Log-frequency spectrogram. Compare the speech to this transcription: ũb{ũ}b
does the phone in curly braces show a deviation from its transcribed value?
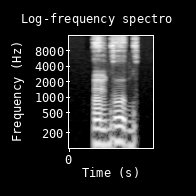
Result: yes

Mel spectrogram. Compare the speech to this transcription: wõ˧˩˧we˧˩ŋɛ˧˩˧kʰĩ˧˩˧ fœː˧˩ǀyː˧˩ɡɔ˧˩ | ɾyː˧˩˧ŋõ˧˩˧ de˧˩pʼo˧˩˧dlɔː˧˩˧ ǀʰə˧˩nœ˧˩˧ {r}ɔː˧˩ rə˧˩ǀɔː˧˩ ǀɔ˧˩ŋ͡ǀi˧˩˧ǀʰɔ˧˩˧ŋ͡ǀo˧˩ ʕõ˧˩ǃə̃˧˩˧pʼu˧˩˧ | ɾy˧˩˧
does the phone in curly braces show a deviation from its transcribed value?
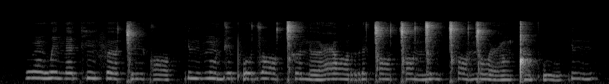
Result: yes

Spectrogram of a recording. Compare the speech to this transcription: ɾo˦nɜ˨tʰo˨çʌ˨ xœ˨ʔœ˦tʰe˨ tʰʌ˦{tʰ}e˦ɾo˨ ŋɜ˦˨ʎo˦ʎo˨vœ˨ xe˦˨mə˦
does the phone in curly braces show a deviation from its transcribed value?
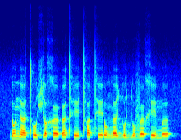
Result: no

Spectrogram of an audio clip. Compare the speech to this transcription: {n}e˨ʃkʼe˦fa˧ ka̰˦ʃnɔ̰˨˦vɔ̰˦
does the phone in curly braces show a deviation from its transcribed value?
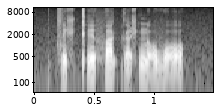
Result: yes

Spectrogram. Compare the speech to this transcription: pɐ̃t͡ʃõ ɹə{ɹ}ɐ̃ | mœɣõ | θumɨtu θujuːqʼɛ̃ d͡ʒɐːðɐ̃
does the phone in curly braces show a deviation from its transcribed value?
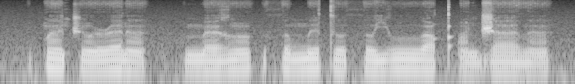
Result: yes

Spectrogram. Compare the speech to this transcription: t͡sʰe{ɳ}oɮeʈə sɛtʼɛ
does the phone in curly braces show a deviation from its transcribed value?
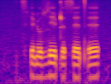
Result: no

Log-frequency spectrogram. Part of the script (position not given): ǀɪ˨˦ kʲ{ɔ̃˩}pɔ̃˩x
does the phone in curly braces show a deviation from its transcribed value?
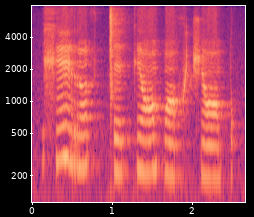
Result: yes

